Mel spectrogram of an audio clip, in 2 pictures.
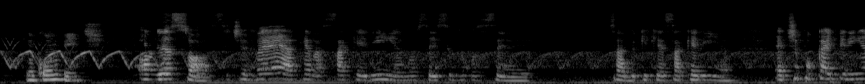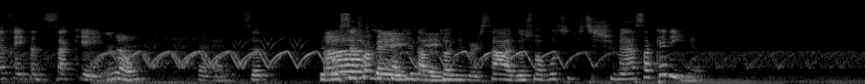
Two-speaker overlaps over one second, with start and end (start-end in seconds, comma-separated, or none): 11.9-13.1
